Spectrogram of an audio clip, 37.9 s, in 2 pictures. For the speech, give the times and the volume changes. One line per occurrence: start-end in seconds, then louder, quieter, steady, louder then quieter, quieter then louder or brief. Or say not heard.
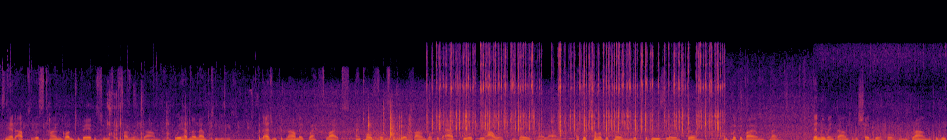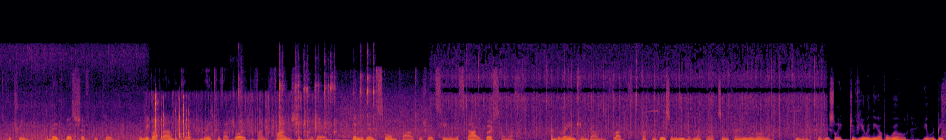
0.0-37.8 steady.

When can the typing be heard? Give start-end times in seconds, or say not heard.
7.3-14.6, 21.9-26.5.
